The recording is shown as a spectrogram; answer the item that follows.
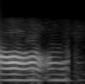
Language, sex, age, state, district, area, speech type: Assamese, female, 30-45, Assam, Charaideo, rural, conversation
